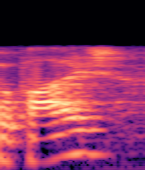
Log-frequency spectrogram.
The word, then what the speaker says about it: Hauppauge: looking at is an hdpvr2 hpage I guess I actually had to look up the best way to pronounce it couple people I've seen that's how they called it uh supposed to be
